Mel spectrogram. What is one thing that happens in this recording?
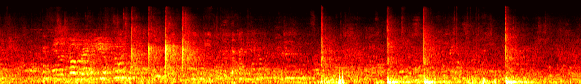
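A basketball bounces on a hard court with sharp thuds in an echoing gym.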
